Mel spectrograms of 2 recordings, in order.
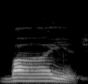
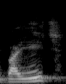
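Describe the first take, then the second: First: The stress is on the first syllable. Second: The stress is on the second syllable. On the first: The speaker calls it right. "We emphasize that first syllable" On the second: The speaker calls it wrong. "we don't say"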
